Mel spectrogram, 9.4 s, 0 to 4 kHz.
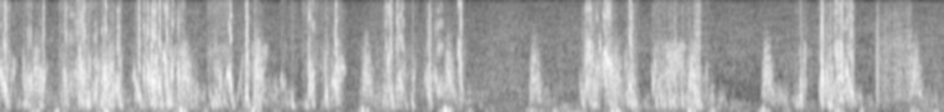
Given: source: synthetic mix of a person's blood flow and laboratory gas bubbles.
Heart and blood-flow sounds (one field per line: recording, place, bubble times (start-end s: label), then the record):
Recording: Doppler ultrasound of blood flow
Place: subclavian vein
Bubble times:
0.00-0.48 s: bubbles
0.58-1.26 s: bubbles
1.30-1.99 s: bubbles
2.07-2.69 s: bubbles
2.80-2.98 s: bubbles
3.02-3.47 s: bubbles
3.81-4.18 s: bubbles
4.22-4.44 s: bubbles
4.57-4.66 s: bubbles
5.79-6.19 s: bubbles
6.24-6.38 s: bubbles
6.50-7.09 s: bubbles
7.94-8.09 s: bubbles
8.17-8.59 s: bubbles
From the record:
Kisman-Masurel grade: 332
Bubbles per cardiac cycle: rolling drumbeat, 9 or more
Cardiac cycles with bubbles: 50 to 99%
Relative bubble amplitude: moderate (0.250 to 0.450)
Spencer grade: 3 (all of the cardiac periods contain showers or single bubble signals, but not dominating or overriding the cardiac motion signals)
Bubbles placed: anywhere in the cardiac cycle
